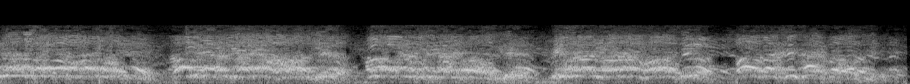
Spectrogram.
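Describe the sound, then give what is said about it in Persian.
A crowd at a protest gathering in Tabriz against the television program Fitil chants loudly in unison. A slogan repeats in phrases separated by short breaths and dips in volume. “صدای ویدئویی بود که روز دوشنبه در شبکه‌های اجتماعی منتشر شده و در توضیح آن آمده که مربوط به تجمع‌های روز دوشنبه در تبریز و در اعتراض به”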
